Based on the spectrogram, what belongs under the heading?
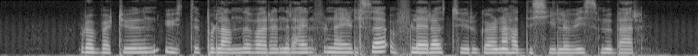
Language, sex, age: Norwegian, female, 18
